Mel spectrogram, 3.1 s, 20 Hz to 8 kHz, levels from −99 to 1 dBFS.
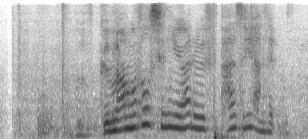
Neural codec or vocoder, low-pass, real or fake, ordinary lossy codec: codec, 16 kHz in and 24 kHz out, 0.6 kbps, FocalCodec, streaming, 4096 codes; 7.2 kHz; fake; AAC, 48 kbps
